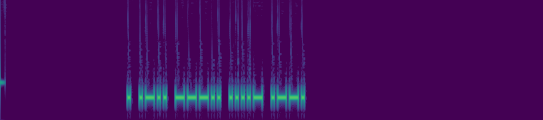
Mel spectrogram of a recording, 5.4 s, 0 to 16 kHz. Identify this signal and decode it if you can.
Morse code, heard as a keyed tone, about 39 wpm, 690 Hz. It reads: EL84P
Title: Code Groups - 5 Letter:Numbers - 40wpm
